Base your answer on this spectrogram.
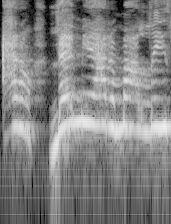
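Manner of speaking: imitated scream. Retelling lying hurt on the floor, imitating her own screaming. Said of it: "I'm just screaming like".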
